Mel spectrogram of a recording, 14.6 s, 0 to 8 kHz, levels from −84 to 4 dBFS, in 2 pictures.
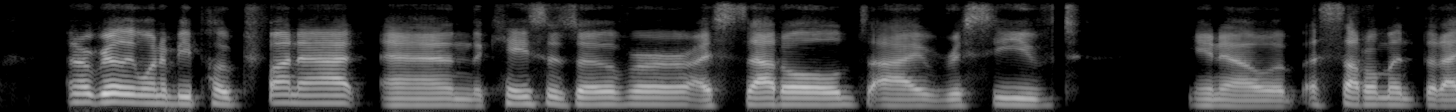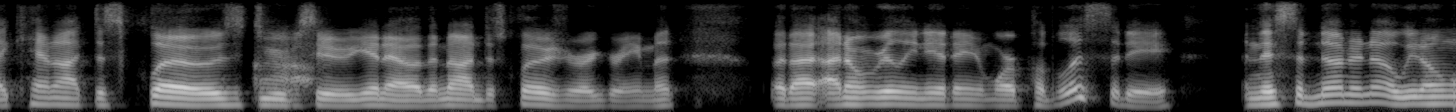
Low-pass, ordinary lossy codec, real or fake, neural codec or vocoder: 7.2 kHz; Opus, 32 kbps; fake; codec, 24 kHz, 1.2 kbps, DualCodec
